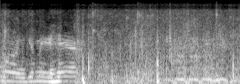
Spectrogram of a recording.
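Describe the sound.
A few dull hoof clops sound as a rider nudges his horse forward on a rough mountain ridge trail. The sparse, irregular steps are faint and partly under a man's voice.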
